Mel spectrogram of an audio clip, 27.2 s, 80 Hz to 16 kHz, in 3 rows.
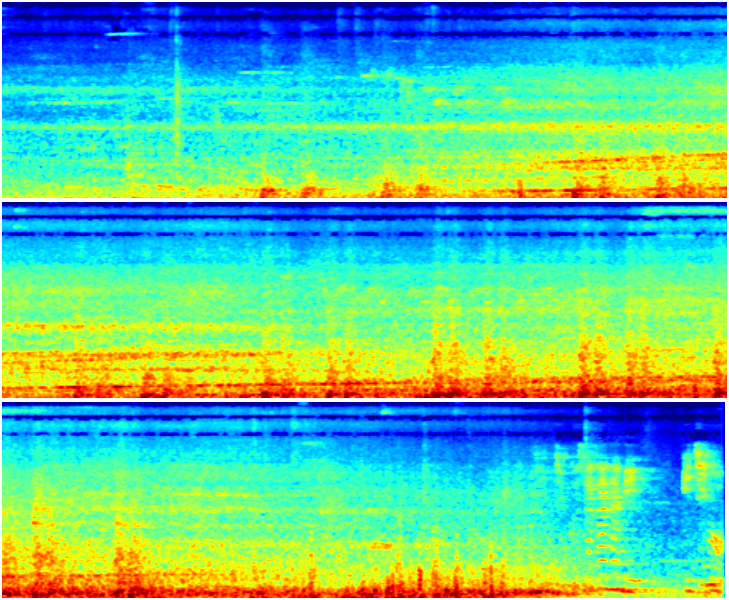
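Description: A JR East 209 series electric train pulls away and accelerates. Its motor whine climbs steadily in pitch, and the rumble of wheels on rail grows louder as the cars pass close by.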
